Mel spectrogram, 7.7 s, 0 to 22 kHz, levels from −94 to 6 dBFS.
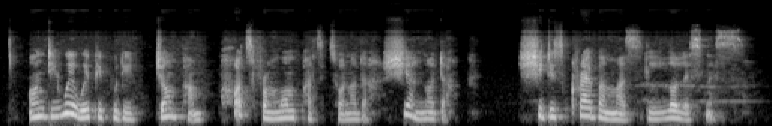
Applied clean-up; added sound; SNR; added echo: none; none; none; none.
